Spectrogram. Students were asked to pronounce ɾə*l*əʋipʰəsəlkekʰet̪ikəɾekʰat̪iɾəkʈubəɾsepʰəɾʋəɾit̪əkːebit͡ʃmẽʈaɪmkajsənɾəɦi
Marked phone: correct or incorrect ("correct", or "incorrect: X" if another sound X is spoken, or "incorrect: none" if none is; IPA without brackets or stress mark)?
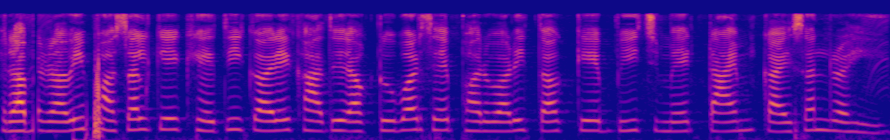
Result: incorrect: ɾ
